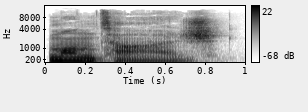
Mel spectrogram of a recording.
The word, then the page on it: montage: British English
